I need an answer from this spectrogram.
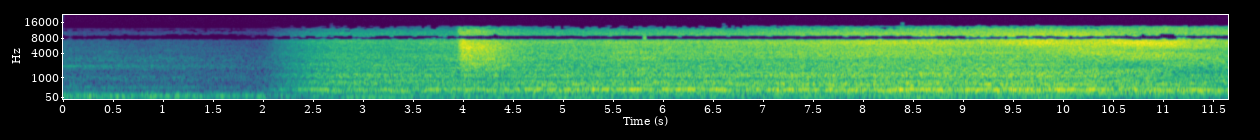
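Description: Frecciarossa ETR500 high-speed train running alongside the platform, a loud steady rolling rumble with a steady hum. It comes in suddenly about two seconds in, after a quieter start.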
